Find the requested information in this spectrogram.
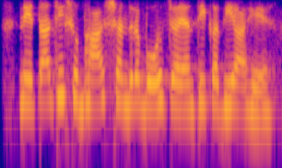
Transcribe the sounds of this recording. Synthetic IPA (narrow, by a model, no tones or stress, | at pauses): neːt̪ad͡ʑiːsʊbʱaːt͡ɕɐ̃nd̪ɾəboːsd͡ʑɐjə̃nt̪ikɐd̪ʱiaːɦeː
